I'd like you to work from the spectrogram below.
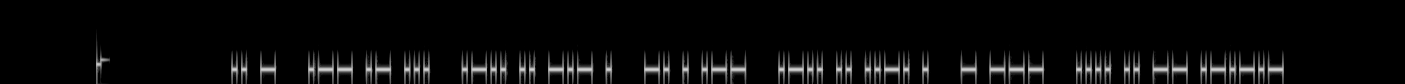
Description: Morse code, heard as a keyed tone, about 25 wpm, 700 Hz. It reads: IT WAS LIKE NEW LIFE TO HIM.
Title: Sentences from Top 300 Words 25wpm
